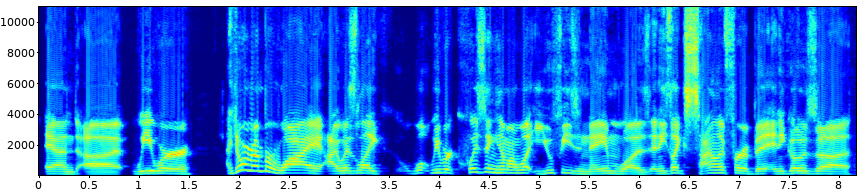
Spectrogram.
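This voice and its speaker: A man in casual group commentary, retelling moments in an animated, profane way. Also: fairly high pitch, moderate pace, clear, resonant tone, dry recording, clean studio sound. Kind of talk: casual chat, commentary on a fan dub. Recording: music playing behind the voice.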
